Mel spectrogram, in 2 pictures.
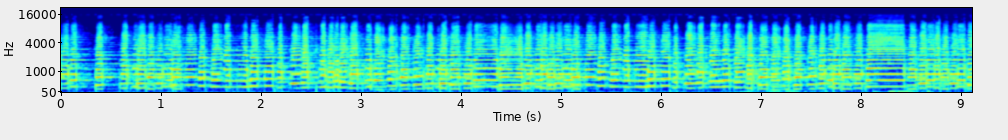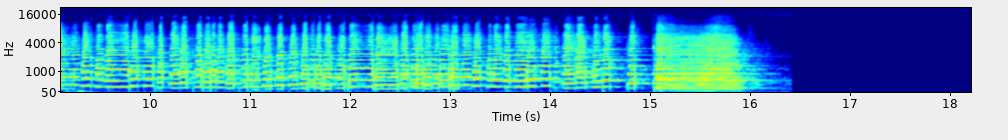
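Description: Diatonic button accordion playing a quick, lively tune with a moving bass line. It ends on a held chord about fifteen seconds in, which dies away within a second or two.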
